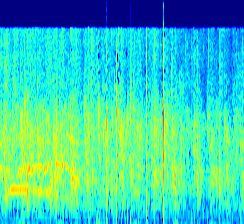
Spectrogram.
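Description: Audience applause, a dense steady patter of many hands clapping, with a few sharper individual claps standing out and a faint voice murmuring early on.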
